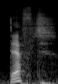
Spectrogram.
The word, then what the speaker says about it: Deft: plus one to deafness you kind of pronounce it like deafness that's really Deft like with the T because it is confusing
